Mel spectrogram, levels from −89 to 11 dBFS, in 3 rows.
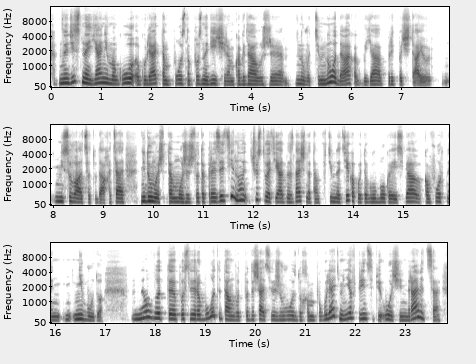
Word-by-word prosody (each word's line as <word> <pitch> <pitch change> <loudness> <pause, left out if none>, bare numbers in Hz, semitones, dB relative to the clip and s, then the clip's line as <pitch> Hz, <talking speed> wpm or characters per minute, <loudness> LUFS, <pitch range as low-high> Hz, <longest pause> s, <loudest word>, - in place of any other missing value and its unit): Но 195 +1 +4
единственное, 230 +1 +4
я 195 +5 +3
не 215 -1 +6
могу, 185 +4 +4
э, 165 - -3
гулять 170 +4 0
там 160 -2 -2
поздно-поздно 170 0 -2
вечером, 155 -4 -2
когда 155 +1 0
уже, 145 -1 -3 0.2
ну, 170 -1 -2
вот 140 -2 -8
темно, 185 +10 +4
да, 155 +2 0
как - - -9
бы 140 - -7
я 155 +1 0
предпочитаю 150 -1 -4 0.2
н - - -18 0.2
не 190 - +3
соваться 165 -6 +1
туда. 145 -2 -4
Хотя 160 +2 +1 0.3
не 195 - +6
думаю, 195 -3 +7
что 155 - -7
там 175 -1 +2
может 160 -2 +1
что-то 175 +2 -3
произойти, 205 - +3
но 245 -5 +5
чувствовать 205 -10 -2
я 170 -1 +3
однозначно 170 +5 -2
там 145 0 -9
в - - -24
темноте 170 +4 -1
какой-то 165 -7 -3
глубокой 160 -2 -1
себя 170 +2 +1
комфортно 175 +2 -4
н 155 0 -1
н 185 0 -5
не 205 +2 +5
буду. 165 -5 -4 0.5
Ну, 235 +8 +2
вот, 235 -1 +2
э, 205 -1 +6
после 205 0 -1
работы, 225 - -1
там 180 -4 0
вот 165 -1 -7
подышать 175 +1 -3
свежим 170 -1 -6
воздухом, 165 -2 -6
погулять 200 - 0
мне 210 +5 +1
в 245 - -9
принципе 215 -4 -3
очень 170 -5 -2
нравится. 235 - 0
175 Hz, 160 wpm, -20 LUFS, 160-200 Hz, 0.5 s, думаю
